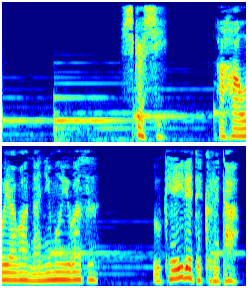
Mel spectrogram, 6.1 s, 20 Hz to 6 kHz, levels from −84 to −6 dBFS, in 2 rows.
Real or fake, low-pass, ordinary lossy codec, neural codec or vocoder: real; 5.4 kHz; none; none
